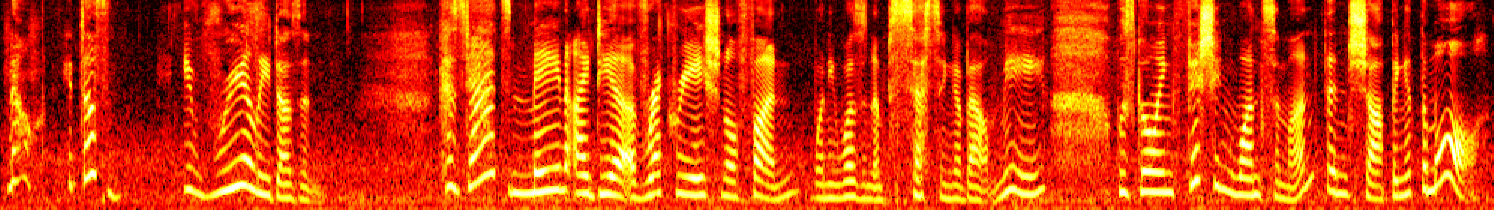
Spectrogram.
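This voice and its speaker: An actress playing a guarded, grieving American daughter in a naturalistic radio drama. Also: female voice, high voice, big pitch swings, a little slow, fairly bright tone, slight background noise, exaggerated voice. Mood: defensive, hurt. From United States.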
